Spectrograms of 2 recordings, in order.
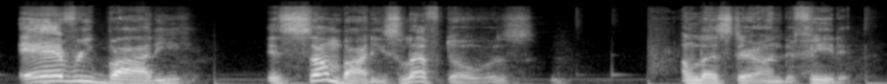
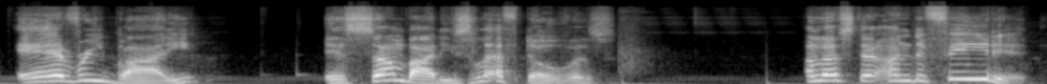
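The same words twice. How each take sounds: First: It is said at normal speed. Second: It is said slowly and deliberately.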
